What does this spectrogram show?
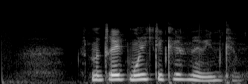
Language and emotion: Russian, neutral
